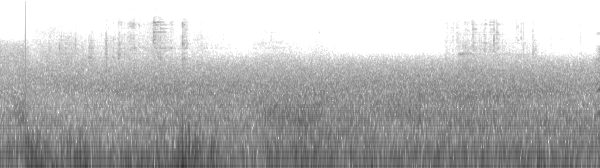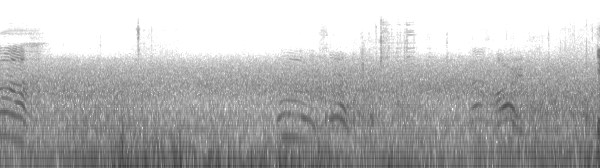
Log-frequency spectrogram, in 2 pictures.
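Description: Wind rumbling steadily on the microphone, with a few faint, distant voice-like calls about halfway through and near the end.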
